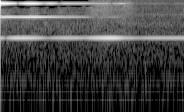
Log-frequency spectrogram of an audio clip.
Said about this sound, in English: That made me think of when we purchased our wooden chime instrument that we have as well. Absolutely. And I'll do a demo for you all now. Doesn't that sound so beautiful?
